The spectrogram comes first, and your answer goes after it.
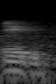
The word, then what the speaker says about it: Eden: It's spelled Eden. So if you're thinking of praying, you can think Eden, but it's pronounced Aiden.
